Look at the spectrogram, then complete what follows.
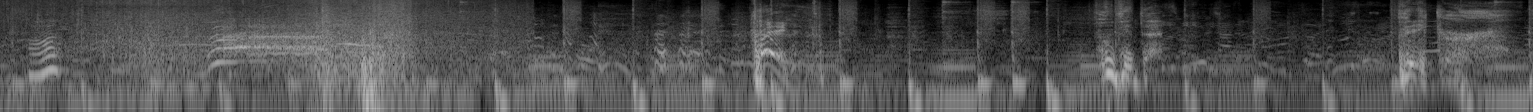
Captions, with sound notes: Huh? [screaming] [laughing] Hey! Who did that? Baker!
